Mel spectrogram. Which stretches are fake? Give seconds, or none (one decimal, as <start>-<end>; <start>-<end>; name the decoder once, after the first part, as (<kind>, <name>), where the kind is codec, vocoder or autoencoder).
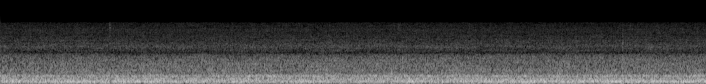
none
